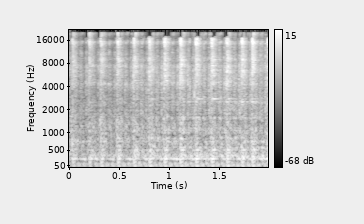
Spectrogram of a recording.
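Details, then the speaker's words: Cheap Chinese BNK two-stroke enduro bike, stock carburettor with re-jetting and newly fitted VForce reed valves: slow, lumpy putter at roughly seven pulses a second, just holding on; idle set a bit low but adjustable. "I mean, we're still idling a bit low, which you can up that, but have a listen to this."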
